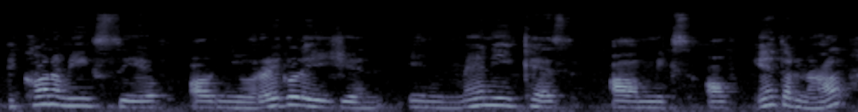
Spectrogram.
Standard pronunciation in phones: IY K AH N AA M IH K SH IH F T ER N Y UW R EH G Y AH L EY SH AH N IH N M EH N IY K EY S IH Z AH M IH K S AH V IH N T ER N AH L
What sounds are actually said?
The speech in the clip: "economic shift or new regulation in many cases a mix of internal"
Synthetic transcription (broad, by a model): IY K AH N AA M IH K S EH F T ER N Y UW R EH G Y AH L EY SH AH N IH N M EH N IY K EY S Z AH M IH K S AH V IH N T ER N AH L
